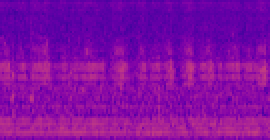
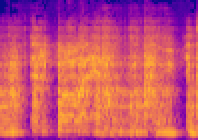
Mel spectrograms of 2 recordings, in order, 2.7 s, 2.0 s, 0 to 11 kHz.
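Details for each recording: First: 1947 STC Bantam C141 valve mantel radio under restoration, B+ at about 150 V, antenna added: quiet steady mains hum and no station reception; the fault was a valve not fully seated in its socket. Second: 1947 STC Bantam C141 valve radio after restoration (reseated valve, filter caps), powered up slowly to about 200 V: clear music comes through steadily with no hum, crackle or dropouts; receiving normally.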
